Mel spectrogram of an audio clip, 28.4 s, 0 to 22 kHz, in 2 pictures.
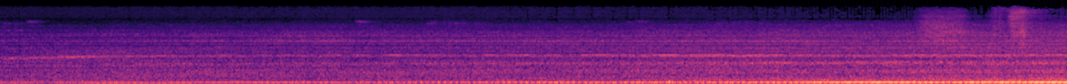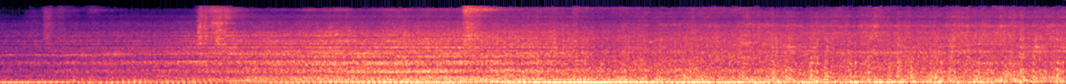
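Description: Freightliner Class 66 diesel locomotive on a freight train, its two-stroke EMD diesel engine running with a steady low hum that grows steadily louder as it approaches and passes. From about halfway through, the wheels clatter and click over the rails as the wagons roll by.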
